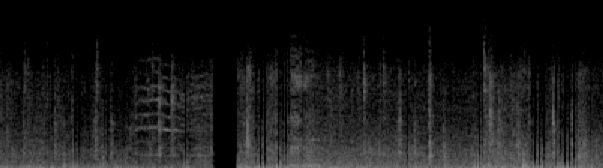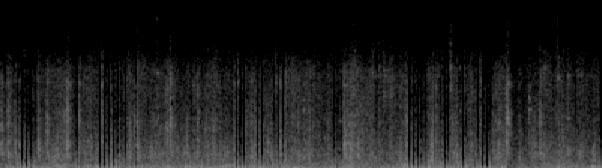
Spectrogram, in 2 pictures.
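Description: Off-road vehicle driving over a rough dirt track, heard from inside the cab: a steady engine and road rumble with many small rattles and knocks from the bumpy ground. The sound cuts out completely for a moment about one and a half seconds in.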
